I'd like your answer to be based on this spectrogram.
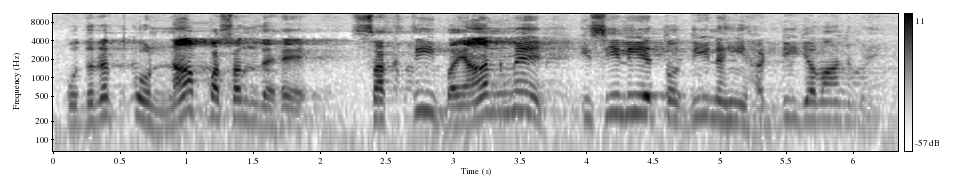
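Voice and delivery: loud, ringing couplet recital; preacher reciting poetry at full voice; verse declamation. Acted. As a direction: declaim the verse with stretched, forceful phrases. Recites the poet's couplet forcefully.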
